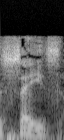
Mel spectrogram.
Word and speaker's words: says: He can be wrong if he says so，如果他这样说的话可能有错。不要念成 says 啊，念 says，原形动词念 say。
